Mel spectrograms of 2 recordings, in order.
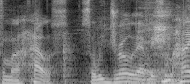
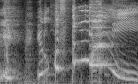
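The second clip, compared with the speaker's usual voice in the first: squeaky, very high mock shriek; hammed-up squeaky screech; Rosie Perez. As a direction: imitate a piercing, squeaky nagging woman. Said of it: "your fucking squeaky ass voice".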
